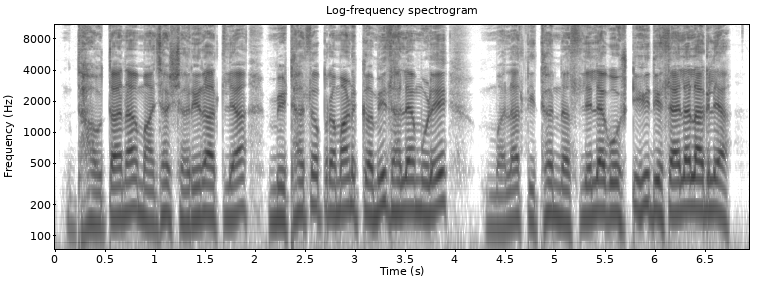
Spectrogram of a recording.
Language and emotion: Marathi, fearful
